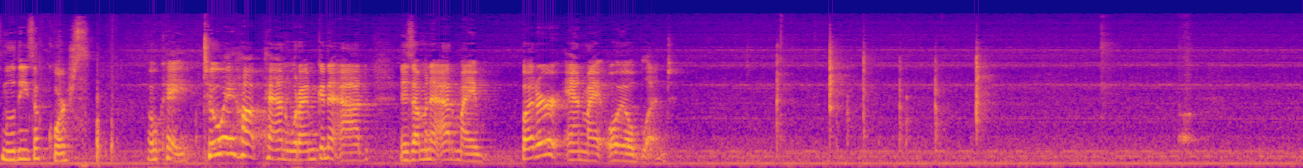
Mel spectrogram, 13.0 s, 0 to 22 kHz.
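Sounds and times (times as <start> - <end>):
steady low hum: 0.0 - 13.0
wooden spoon tapping a skillet: 7.8 - 10.0.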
